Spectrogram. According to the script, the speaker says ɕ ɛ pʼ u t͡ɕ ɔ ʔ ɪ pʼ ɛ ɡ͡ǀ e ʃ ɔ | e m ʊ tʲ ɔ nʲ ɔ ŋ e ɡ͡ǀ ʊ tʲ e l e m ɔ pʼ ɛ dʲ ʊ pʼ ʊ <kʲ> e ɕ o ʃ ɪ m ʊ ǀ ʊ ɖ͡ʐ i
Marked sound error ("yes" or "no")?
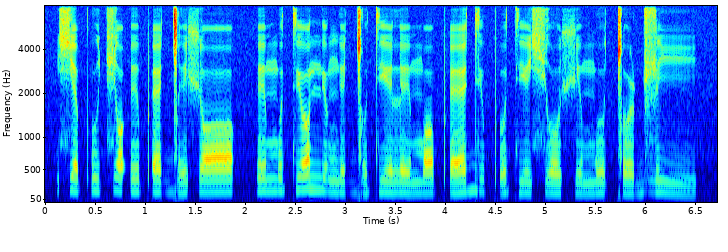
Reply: yes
